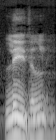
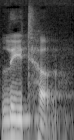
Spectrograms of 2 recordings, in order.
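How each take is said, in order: First: It is said with an American accent. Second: It is said with a British accent. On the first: "in American English it says little" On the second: "British English it uh, sounds as like little"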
